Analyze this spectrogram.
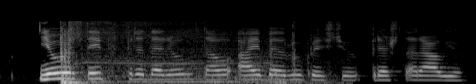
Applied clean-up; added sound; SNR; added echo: none; Car; 8 dB; none.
